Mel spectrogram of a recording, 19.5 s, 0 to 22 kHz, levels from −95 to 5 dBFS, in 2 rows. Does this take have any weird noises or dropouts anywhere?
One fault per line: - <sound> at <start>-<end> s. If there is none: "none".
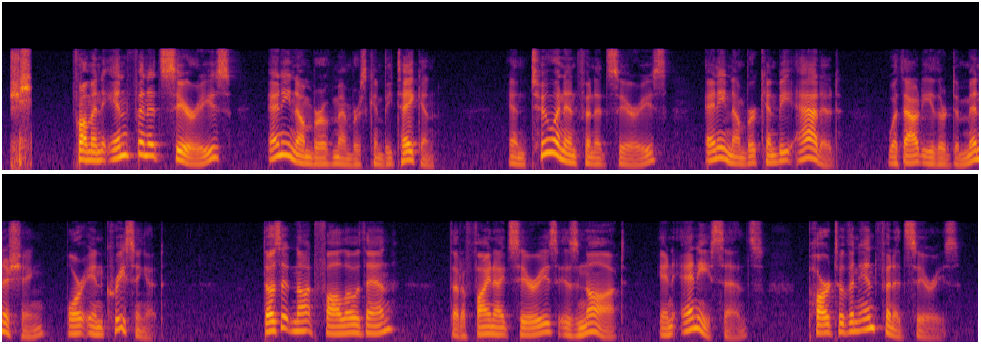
- laugh at 0.1-0.3 s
